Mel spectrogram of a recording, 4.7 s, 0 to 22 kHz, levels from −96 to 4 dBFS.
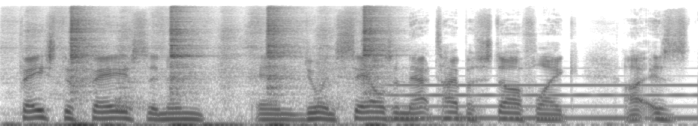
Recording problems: background music; very loud; throughout; 1 dB above the speech

